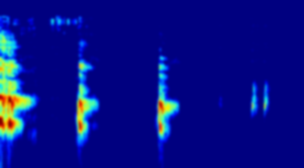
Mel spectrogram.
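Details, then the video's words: Phone recording of a common moorhen (peruk or mandar batu): three loud, harsh single croaks spaced under a second apart, fading to two tiny clicks, then quiet. "suara burung PERUK/ MANDAR/ TIUNG"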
